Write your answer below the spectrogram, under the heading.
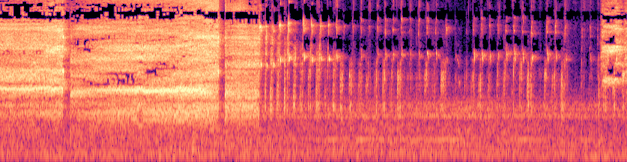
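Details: A baby cockatiel being hand-fed begs for food with a steady stream of raspy, rhythmic chirps.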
